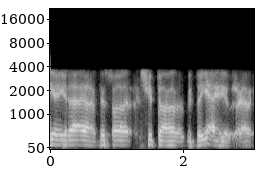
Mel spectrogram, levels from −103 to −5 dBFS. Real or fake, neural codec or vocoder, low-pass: fake; codec, 24 kHz, 1.5 kbps, HILCodec; 3.6 kHz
